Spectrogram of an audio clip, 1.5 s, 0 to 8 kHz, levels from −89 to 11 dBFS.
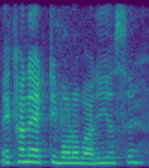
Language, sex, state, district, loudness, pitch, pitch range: Bengali, female, West Bengal, Alipurduar, -17 LUFS, 270 Hz, 255-285 Hz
